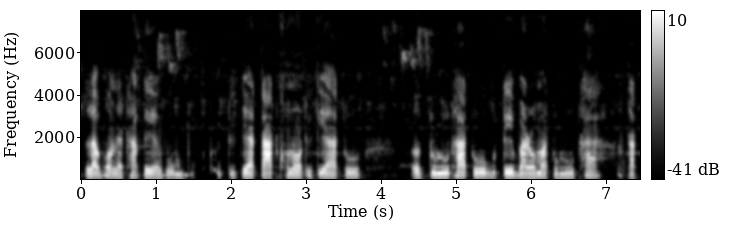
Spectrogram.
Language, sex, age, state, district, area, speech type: Assamese, female, 45-60, Assam, Sivasagar, rural, spontaneous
